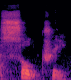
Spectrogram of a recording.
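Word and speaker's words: psaltery: a very simple instrument it's called a salt tree and it's spelt with a p strangely so p s a l t e r y it's also sometimes called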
